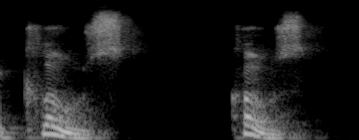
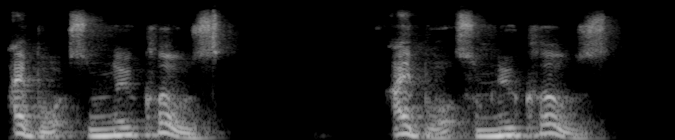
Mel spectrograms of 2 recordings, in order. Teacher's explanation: So you can pronounce clothes the same way as close, like close the door. So just take out the v sound and say close, close. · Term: no v sound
